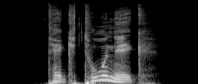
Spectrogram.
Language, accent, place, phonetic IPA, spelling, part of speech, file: German, Germany, Berlin, [tɛkˈtoːnɪk], Tektonik, noun, De-Tektonik.ogg
- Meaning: tectonics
